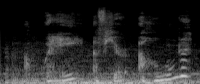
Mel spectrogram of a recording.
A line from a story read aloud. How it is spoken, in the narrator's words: She whispered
